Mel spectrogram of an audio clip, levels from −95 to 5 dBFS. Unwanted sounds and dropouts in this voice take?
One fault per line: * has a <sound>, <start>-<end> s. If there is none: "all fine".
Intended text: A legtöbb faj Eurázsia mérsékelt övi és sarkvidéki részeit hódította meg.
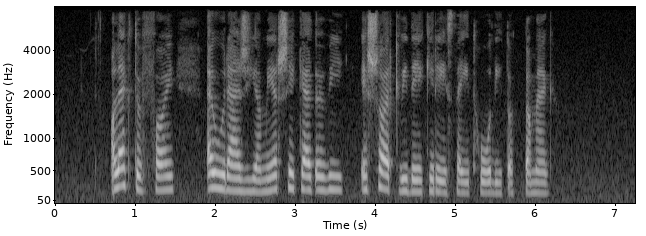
all fine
